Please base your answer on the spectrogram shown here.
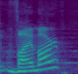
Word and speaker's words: Weimar: It's pronounced as V. And way is pronounced as vey. So that's, hold on, let me get it in front of me again. So that would be Weimar.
